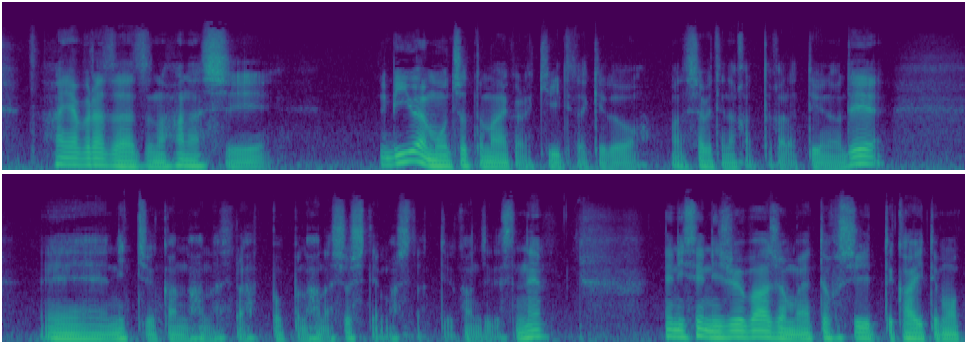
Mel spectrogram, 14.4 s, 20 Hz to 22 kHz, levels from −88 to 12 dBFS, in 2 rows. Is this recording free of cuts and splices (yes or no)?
yes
